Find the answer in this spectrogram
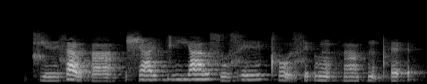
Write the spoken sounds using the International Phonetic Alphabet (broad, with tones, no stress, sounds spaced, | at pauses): t͡ɕ e˨ ɪ̯ s a̰˦˨ ʊ̯ ʔ ã˨ | ʃ a˦ ɪ̯ ɡ i˦ j a˦ ʊ̯ s u˨ z e˦ ɪ̯ tʰ o̰˦˨ ʊ̯ sʰ ɪ˦ ʔ l ũ˦˨ θ ã˦ p ĩ˦˨ pʰ ɛ˦ ʔ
